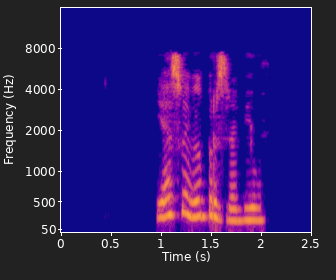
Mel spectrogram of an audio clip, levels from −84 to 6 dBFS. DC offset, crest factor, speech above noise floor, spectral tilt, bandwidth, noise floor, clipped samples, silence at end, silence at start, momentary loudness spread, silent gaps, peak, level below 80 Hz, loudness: under 0.1%; 18 dB; 68 dB; -3 dB/octave; 8 kHz; -85 dBFS; under 0.1%; 0.5 s; 0.95 s; 10 LU; none; -2 dBFS; -62 dBFS; -18 LUFS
